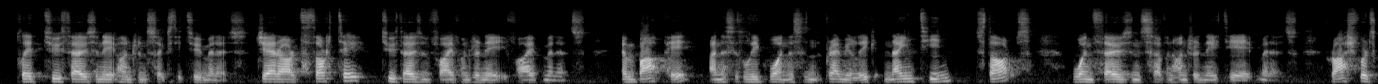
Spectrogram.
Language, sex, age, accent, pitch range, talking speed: English, male, 30-49, British, 115-140 Hz, 100 wpm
